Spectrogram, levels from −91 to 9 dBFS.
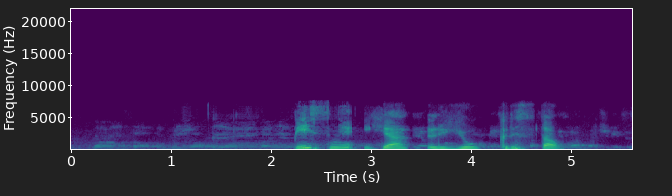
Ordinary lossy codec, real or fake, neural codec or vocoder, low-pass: Opus, 16 kbps; real; none; 7.2 kHz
